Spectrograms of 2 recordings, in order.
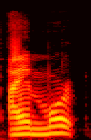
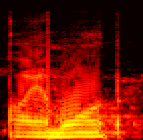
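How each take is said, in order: First: It is said in a normal voice. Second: It is said in a very deep voice.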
